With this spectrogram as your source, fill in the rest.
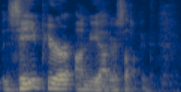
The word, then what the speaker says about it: Zapier: one side and Z zapier on the other side I sometimes say it wrong but it's make and zapier well both of them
